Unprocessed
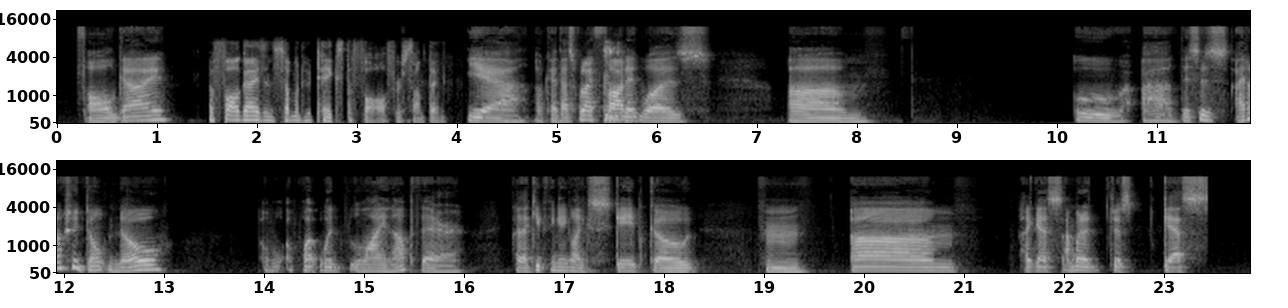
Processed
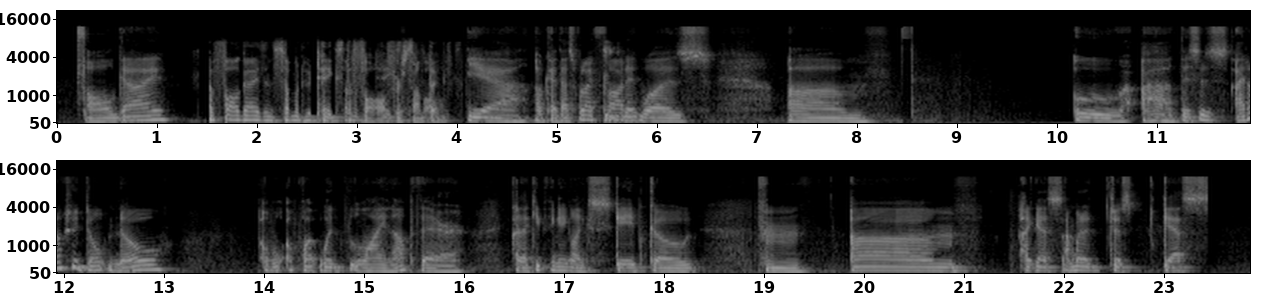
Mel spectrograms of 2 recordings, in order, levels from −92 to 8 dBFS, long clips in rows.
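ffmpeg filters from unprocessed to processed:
-filter_complex "[0:a]asplit=2[a][b];[b]afade=t=in:st=2.17:d=0.01,afade=t=out:st=3.33:d=0.01,aecho=0:1:590|1180:0.199526|0.0199526[c];[a][c]amix=inputs=2:normalize=0,asettb=1/sr,asplit=3[d][e][f];[d]atrim=end=19.064[g];[e]atrim=start=19.06:end=20.32,asetpts=PTS-STARTPTS,afade=t=in:d=0.004:c=qsin,afade=t=out:st=1.256:d=0.004:c=qsin,equalizer=f=3.2k:w=0.93:g=-6.5[h];[f]atrim=start=20.316[i];[g][h]acrossfade=d=0.004:c1=hsin:c2=qsin[j];[j][i]acrossfade=d=0.004:c1=qsin:c2=hsin,acrossover=split=340[k][l];[l]acompressor=threshold=-39dB:ratio=2[m];[k][m]amix=inputs=2:normalize=0,bandreject=f=60:t=h:w=6,bandreject=f=120:t=h:w=6,bandreject=f=180:t=h:w=6,bandreject=f=240:t=h:w=6,acompressor=threshold=-44dB:ratio=4,volume=6.5dB"

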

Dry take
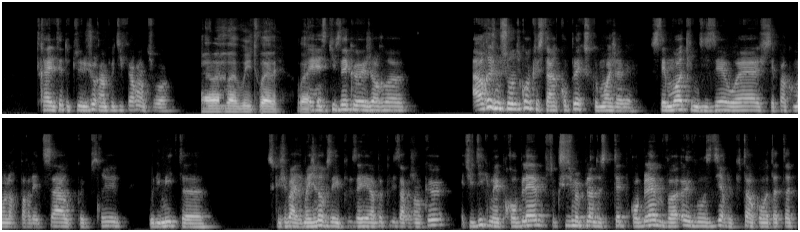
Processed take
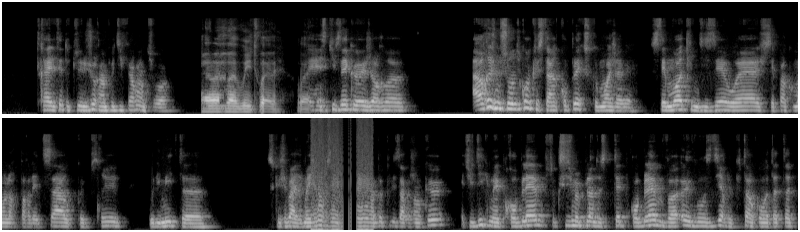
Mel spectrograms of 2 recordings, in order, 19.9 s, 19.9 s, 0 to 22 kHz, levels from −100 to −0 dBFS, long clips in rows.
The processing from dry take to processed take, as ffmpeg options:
-filter_complex "[0:a]asettb=1/sr,asplit=3[a][b][c];[a]atrim=end=0.714[d];[b]atrim=start=0.71:end=1.8,asetpts=PTS-STARTPTS,afade=t=in:d=0.004:c=qsin,afade=t=out:st=1.086:d=0.004:c=qsin,asubboost=boost=9:cutoff=220[e];[c]atrim=start=1.796[f];[d][e]acrossfade=d=0.004:c1=hsin:c2=qsin[g];[g][f]acrossfade=d=0.004:c1=qsin:c2=hsin,asettb=1/sr,asplit=3[h][i][j];[h]atrim=end=3.274[k];[i]atrim=start=3.27:end=3.98,asetpts=PTS-STARTPTS,afade=t=in:d=0.004:c=qsin,afade=t=out:st=0.706:d=0.004:c=qsin,acompressor=threshold=-35dB:ratio=4:attack=3.2:release=140:knee=1:detection=peak[l];[j]atrim=start=3.976[m];[k][l]acrossfade=d=0.004:c1=hsin:c2=qsin[n];[n][m]acrossfade=d=0.004:c1=qsin:c2=hsin,asettb=1/sr,asplit=3[o][p][q];[o]atrim=end=13.814[r];[p]atrim=start=13.81:end=14.59,asetpts=PTS-STARTPTS,afade=t=in:d=0.004:c=qsin,afade=t=out:st=0.776:d=0.004:c=qsin,acrusher=bits=4:dc=4:mix=0:aa=0.000001[s];[q]atrim=start=14.586[t];[r][s]acrossfade=d=0.004:c1=hsin:c2=qsin[u];[u][t]acrossfade=d=0.004:c1=qsin:c2=hsin"

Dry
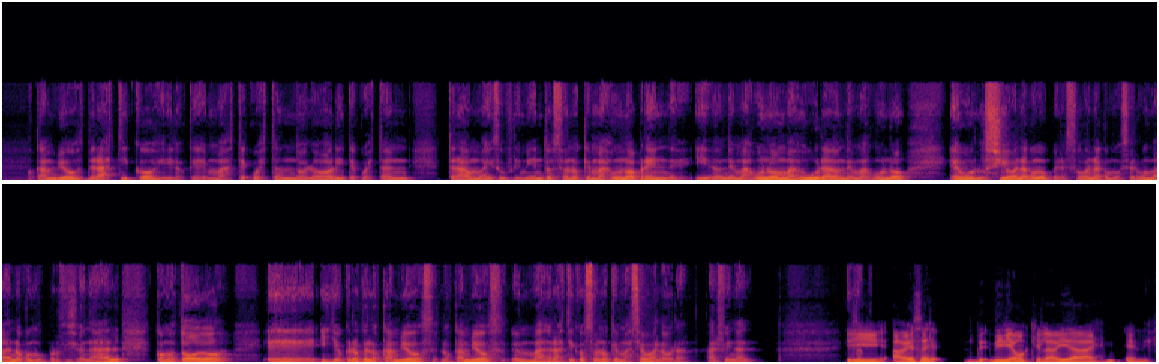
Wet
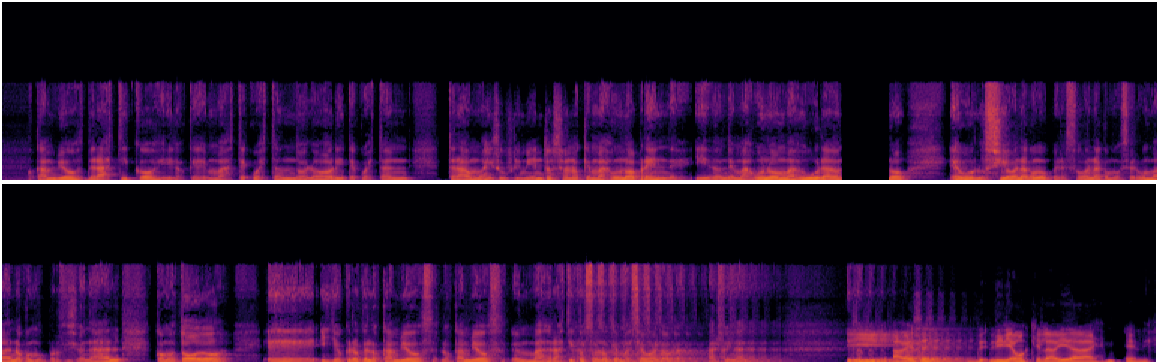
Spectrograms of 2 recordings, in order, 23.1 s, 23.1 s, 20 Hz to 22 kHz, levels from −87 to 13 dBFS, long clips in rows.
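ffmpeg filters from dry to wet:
-filter_complex "[0:a]asettb=1/sr,asplit=3[a][b][c];[a]atrim=end=4.814[d];[b]atrim=start=4.81:end=5.74,asetpts=PTS-STARTPTS,afade=t=in:d=0.004:c=qsin,afade=t=out:st=0.926:d=0.004:c=qsin,highpass=200,equalizer=f=240:t=q:w=4:g=8,equalizer=f=510:t=q:w=4:g=-6,equalizer=f=830:t=q:w=4:g=7,equalizer=f=1.6k:t=q:w=4:g=7,equalizer=f=2.4k:t=q:w=4:g=3,equalizer=f=3.4k:t=q:w=4:g=10,lowpass=f=7.3k:w=0.5412,lowpass=f=7.3k:w=1.3066[e];[c]atrim=start=5.736[f];[d][e]acrossfade=d=0.004:c1=hsin:c2=qsin[g];[g][f]acrossfade=d=0.004:c1=qsin:c2=hsin,asplit=3[h][i][j];[h]afade=t=out:st=17.24:d=0.02[k];[i]aecho=1:1:116|232|348|464|580|696|812:0.422|0.232|0.128|0.0702|0.0386|0.0212|0.0117,afade=t=in:st=17.24:d=0.02,afade=t=out:st=21.53:d=0.02[l];[j]afade=t=in:st=21.53:d=0.02[m];[k][l][m]amix=inputs=3:normalize=0,asplit=3[n][o][p];[n]atrim=end=8.39,asetpts=PTS-STARTPTS,afade=t=out:st=8.386:d=0.004:c=hsin[q];[o]atrim=start=8.39:end=8.87,asetpts=PTS-STARTPTS,volume=0[r];[p]atrim=start=8.87,asetpts=PTS-STARTPTS,afade=t=in:d=0.004:c=hsin[s];[q][r][s]concat=n=3:v=0:a=1"

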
